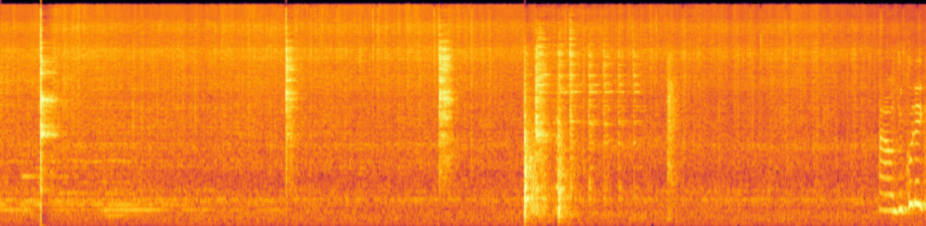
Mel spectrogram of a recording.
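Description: A cheese and vegetable quesadilla fries in oil with a soft, steady sizzle, punctuated by sharp clinks and scrapes of a utensil against the pan.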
